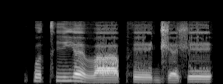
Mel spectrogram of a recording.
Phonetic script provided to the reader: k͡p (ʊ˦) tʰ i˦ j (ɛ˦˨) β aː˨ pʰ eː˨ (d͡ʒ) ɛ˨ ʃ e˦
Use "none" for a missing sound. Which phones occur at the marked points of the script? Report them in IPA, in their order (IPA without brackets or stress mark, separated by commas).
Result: ʊ˦, ɛ˦˨, d͡ʒ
